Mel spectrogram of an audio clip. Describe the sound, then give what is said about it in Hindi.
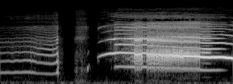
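A baby cries loudly with no other sound: a sustained high wail, a brief broken pause, then a longer and more intense cry. “बच्चे के रोने की आवाज सुनकर भगवान चौंक कर झट से उठ बैठा।”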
